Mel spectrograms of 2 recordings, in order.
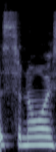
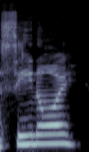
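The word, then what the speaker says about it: Senoia: I called it Sonoy, some called it Senoy. Just depends. Depends on, you can tell how long somebody's lived there as to how they pronounce it.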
